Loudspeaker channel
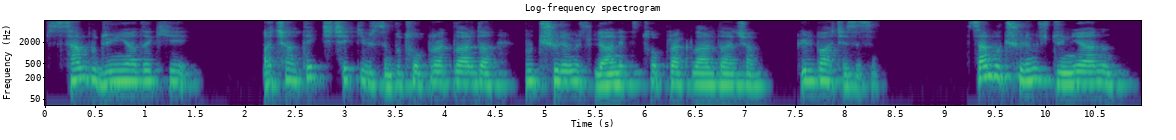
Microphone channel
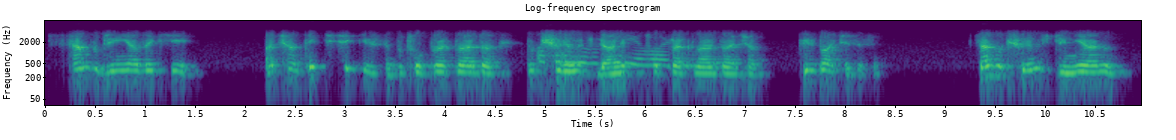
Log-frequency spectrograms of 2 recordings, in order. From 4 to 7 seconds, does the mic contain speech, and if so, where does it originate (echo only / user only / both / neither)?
both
